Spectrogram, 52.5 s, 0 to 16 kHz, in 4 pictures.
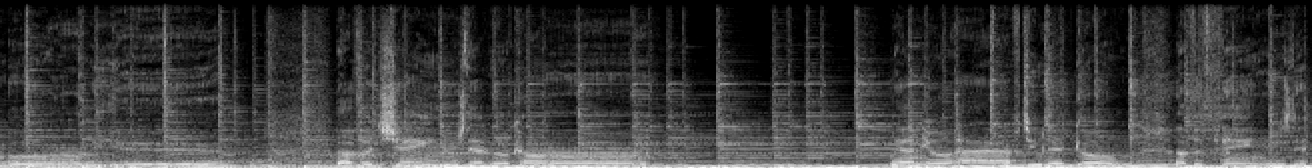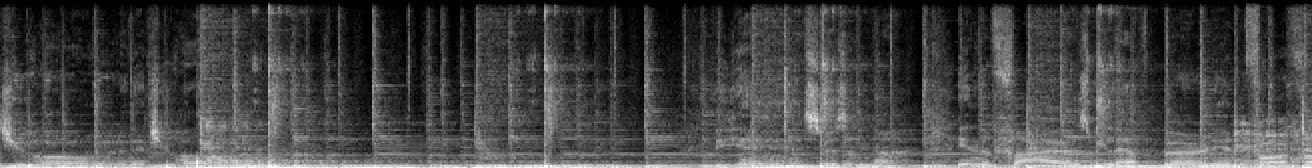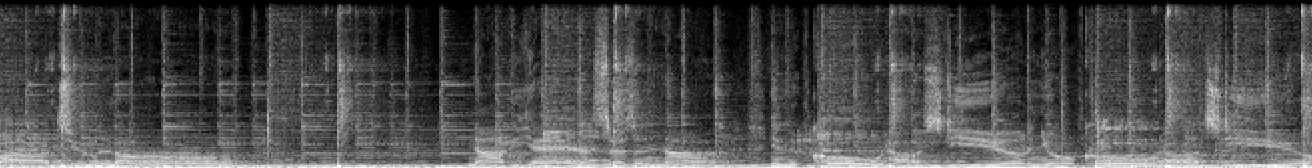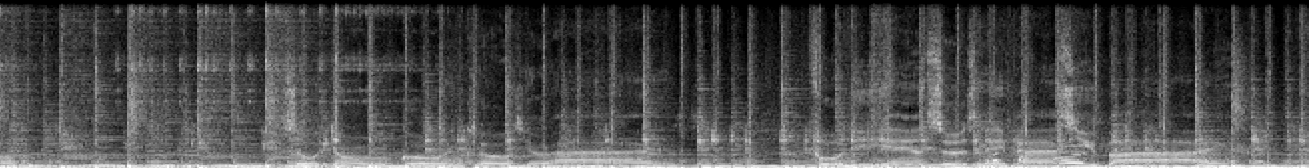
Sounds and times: Music: 0:00.0 - 0:52.4.

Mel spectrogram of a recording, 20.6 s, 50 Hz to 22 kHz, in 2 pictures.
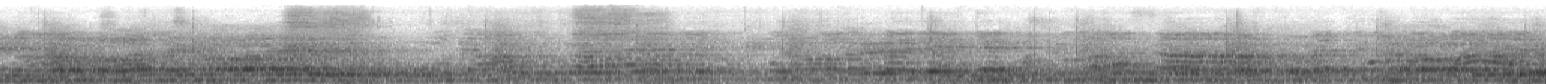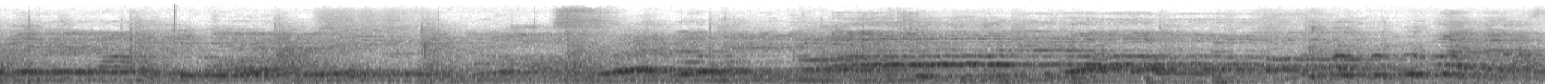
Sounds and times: Music: 0:00.0 - 0:20.6.

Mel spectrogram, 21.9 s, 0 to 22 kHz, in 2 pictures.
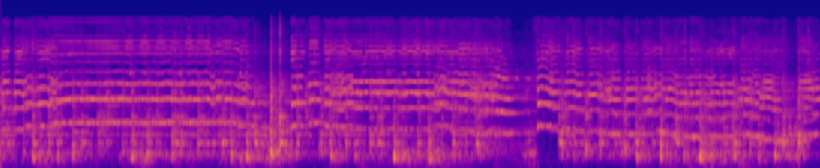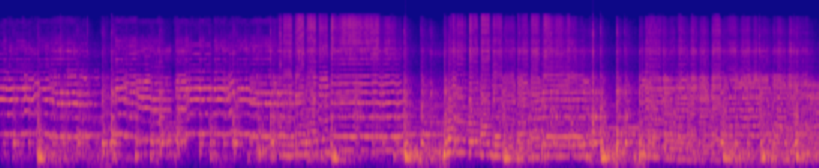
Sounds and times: Brass instrument: 0:00.0 - 0:21.8
Inside, large room or hall: 0:00.0 - 0:21.8.

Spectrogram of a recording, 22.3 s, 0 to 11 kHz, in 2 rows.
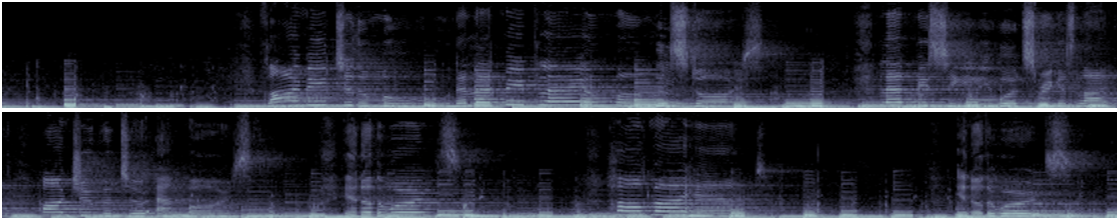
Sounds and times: Jazz: 0:00.0 - 0:22.3.

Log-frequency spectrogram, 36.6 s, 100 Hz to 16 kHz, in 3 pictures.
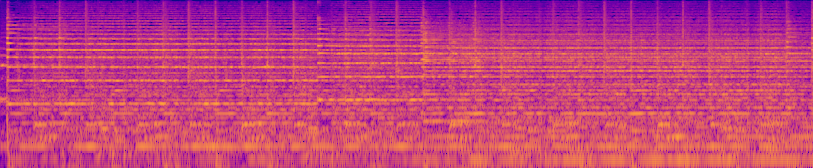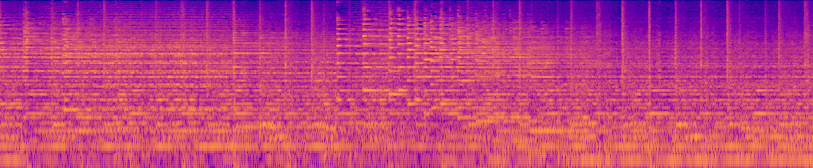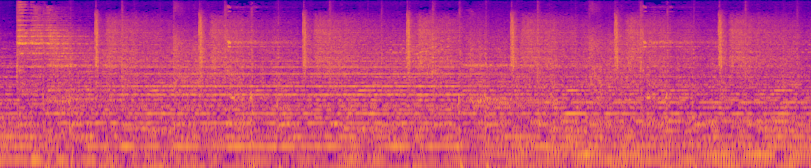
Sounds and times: Background music: 0:00.0 - 0:36.5
Theme music: 0:00.0 - 0:36.5.

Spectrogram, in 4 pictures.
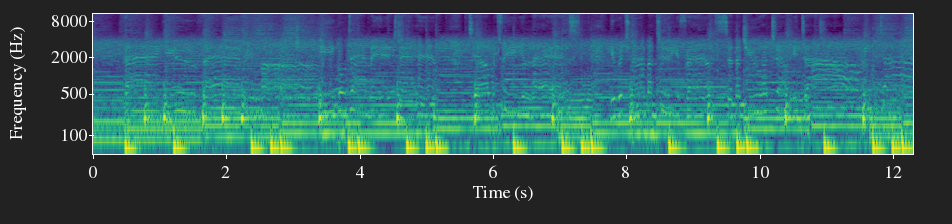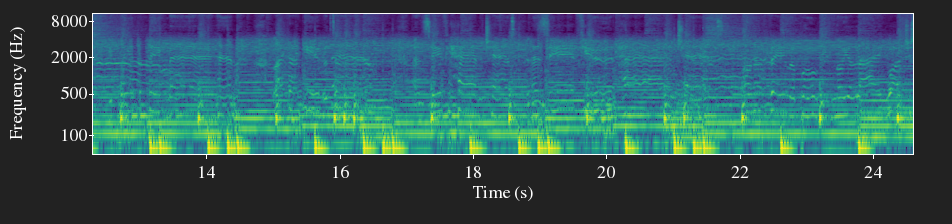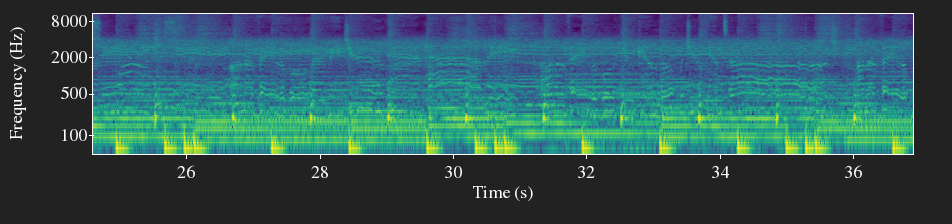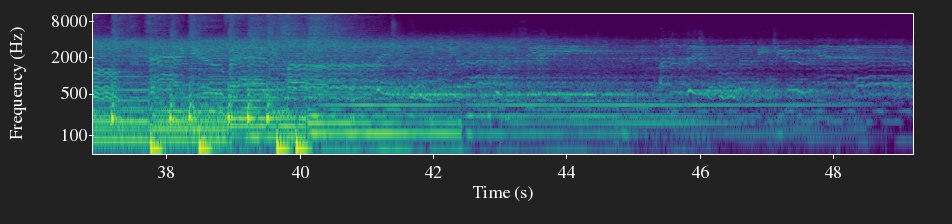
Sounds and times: Effects unit: 0:00.0 - 0:49.2
Guitar: 0:00.0 - 0:49.2
Progressive rock: 0:00.0 - 0:49.2.

